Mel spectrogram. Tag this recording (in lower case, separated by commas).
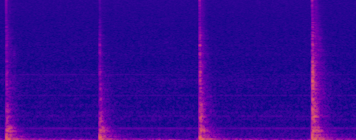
thump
